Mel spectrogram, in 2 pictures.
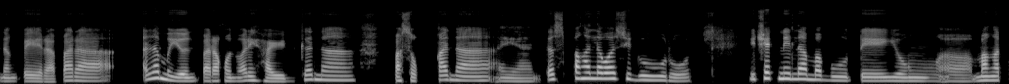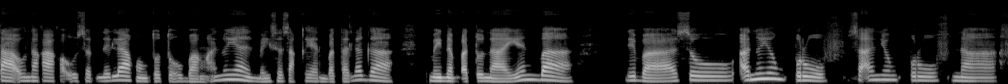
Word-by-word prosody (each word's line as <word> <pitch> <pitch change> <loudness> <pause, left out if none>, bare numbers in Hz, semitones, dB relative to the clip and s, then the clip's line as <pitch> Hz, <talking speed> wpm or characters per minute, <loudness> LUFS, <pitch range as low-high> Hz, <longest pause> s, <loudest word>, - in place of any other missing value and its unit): ng 150 0 -4
pera 145 -3 -2
para 170 -2 -1 0.3
alam 290 +5 +3
mo 220 - +2
'yun, 160 -2 +1
para 160 0 +3
kunwari 165 +3 -1
hired 145 -3 -2
ka 225 +1 -1
na, 200 -2 -1 0.4
pasok 170 -2 -1 0.2
ka 210 0 +3
na, 185 -2 +1
ayan. 145 -2 -6
Ta's 230 +3 -2
pangalawa 275 -1 +5
siguro, 195 - -2 0.6
i-check 280 -1 +4
nila 250 -2 +4
mabuti 175 -5 0
yung, 160 -1 -2
ah, 145 -1 -5
mga 190 +1 +3
taong 170 -1 +3
nakakausap 160 -2 -1
nila 190 +4 +3
kung 150 -2 -1
totoo 150 -1 -5
bang 130 -1 0
ano 195 +4 -3
'yan, 210 -8 +2
may 135 - -3
sasakyan 145 0 -5
ba 135 - -1
talaga, 180 0 0 0.4
may 165 - +5
napatunayan 155 +6 +2
ba, 185 -7 +4 0.6
'di 190 - 0
ba? 150 0 +3
So, 190 -1 0
ano 230 +5 +5
yung 255 -3 +2
proof, 180 -4 +1 0.2
saan 210 +1 0
yung 215 -1 -2
proof 185 -1 -3
na 160 -2 -1
170 Hz, 145 wpm, -24 LUFS, 155-200 Hz, 0.6 s, pangalawa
